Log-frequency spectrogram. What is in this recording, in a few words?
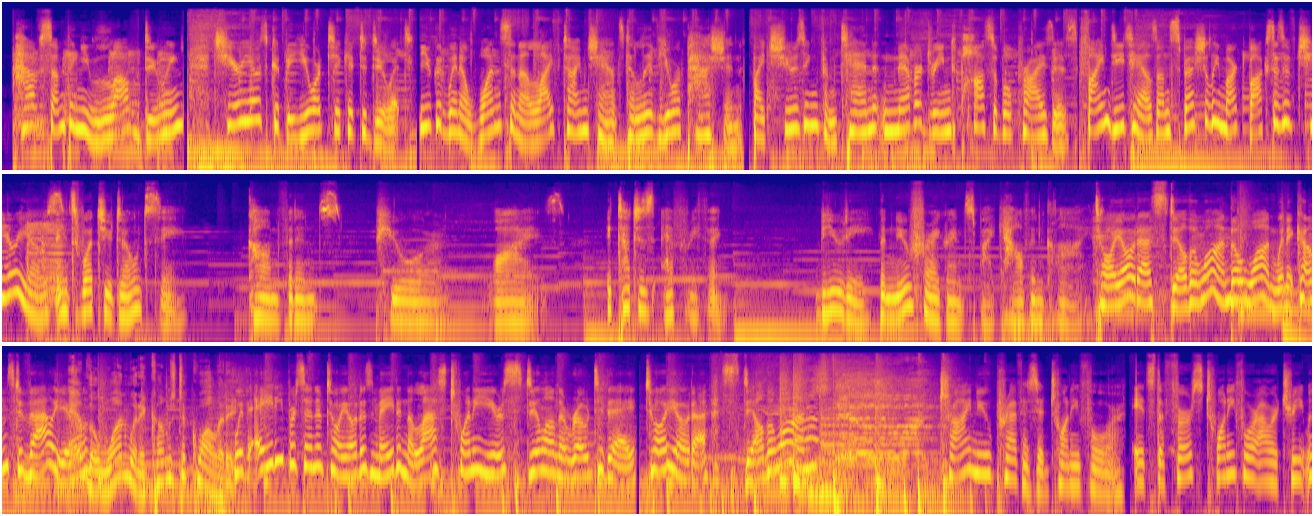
commercials; Short Film Voice Over Demo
